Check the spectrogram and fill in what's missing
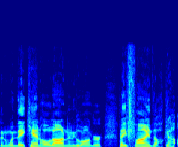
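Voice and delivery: ordinary talk, nothing marked

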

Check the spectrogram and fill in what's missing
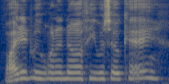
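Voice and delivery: quick, high puzzled question; puzzled girl. Acted. Girl turns back to her companion, confused.

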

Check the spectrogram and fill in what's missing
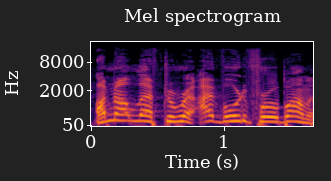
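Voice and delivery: high-pitched imitation of insistence; mock defensive protest. Golf tournament guy defends himself, mock protest. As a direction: mimic someone insisting on his politics. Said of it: "doing the same thing you're doing".

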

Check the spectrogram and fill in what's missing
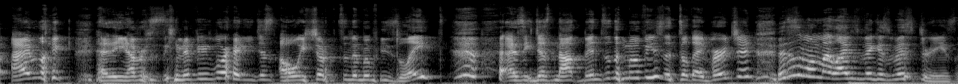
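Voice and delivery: high, laughing disbelief. Real, not acted. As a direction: laugh through the words. Laughing telling funny story.

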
